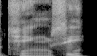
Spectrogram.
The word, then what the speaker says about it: Ching Shih: La nueva y absoluta comandante suprema de la flota del Mar Rojo, Ching Shih, pronunciado Ching Shih, comprendió de inmediato que el caos interno era su peor enemigo.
